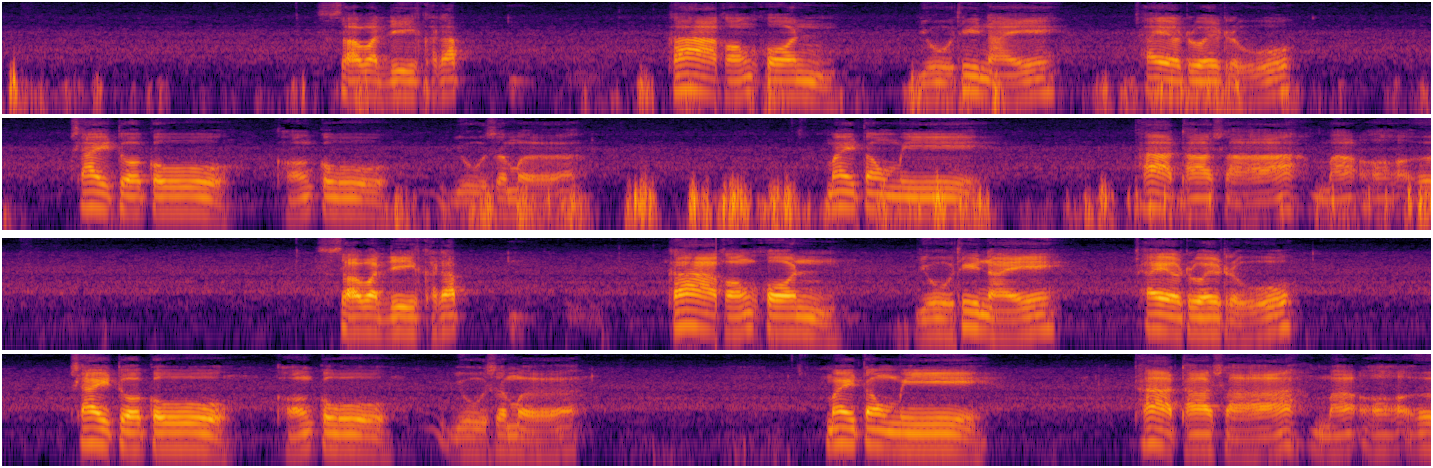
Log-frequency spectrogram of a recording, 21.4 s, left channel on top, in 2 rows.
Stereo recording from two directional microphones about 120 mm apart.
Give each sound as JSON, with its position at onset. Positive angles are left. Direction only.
{"t": 2.5, "sound": "speech", "side_deg": 15}
{"t": 4.9, "sound": "speech", "side_deg": 15}
{"t": 11.2, "sound": "speech", "side_deg": 15}
{"t": 16.9, "sound": "speech", "side_deg": 15}
{"t": 19.2, "sound": "speech", "side_deg": 15}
